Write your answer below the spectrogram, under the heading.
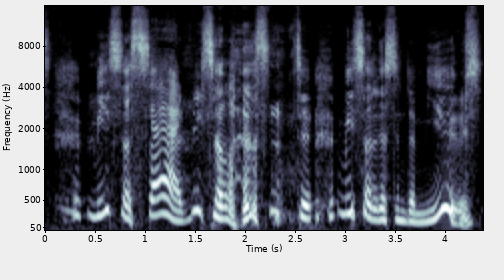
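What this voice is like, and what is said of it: Jar Jar Binks character voice. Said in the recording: “doing the Jar Jar voice”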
